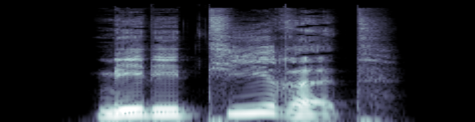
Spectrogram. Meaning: second-person plural subjunctive I of meditieren
- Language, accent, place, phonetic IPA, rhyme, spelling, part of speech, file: German, Germany, Berlin, [mediˈtiːʁət], -iːʁət, meditieret, verb, De-meditieret.ogg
